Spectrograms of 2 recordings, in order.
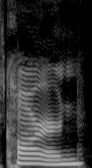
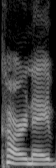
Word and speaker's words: Karn: You know, I didn't realize that, but it is Karn. It's not Carne, but it is Karn.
